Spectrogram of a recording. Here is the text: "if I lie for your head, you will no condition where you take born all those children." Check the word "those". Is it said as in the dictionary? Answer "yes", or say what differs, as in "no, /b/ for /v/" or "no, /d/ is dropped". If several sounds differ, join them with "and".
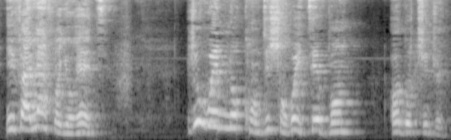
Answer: no, /z/ is dropped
